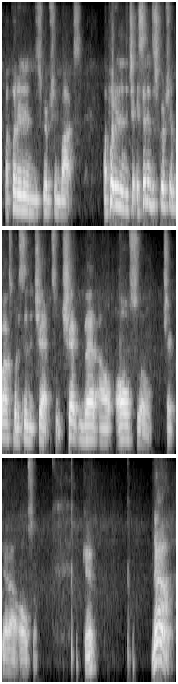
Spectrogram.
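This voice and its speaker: A man's voice: medium pitch, a little mellow, low-quality recording. Laid-back man in his forties chatting live. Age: 40s. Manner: loose and conversational, street slang, frequent asides to chat. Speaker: show host. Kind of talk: casual live-stream commentary.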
